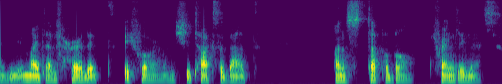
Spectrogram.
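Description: Very slow, monotone speech from a man with a French accent, medium-pitched with a dark, mellow tone. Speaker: meditation teacher. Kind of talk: dharma talk and guided meditation. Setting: video call. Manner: soft-spoken.

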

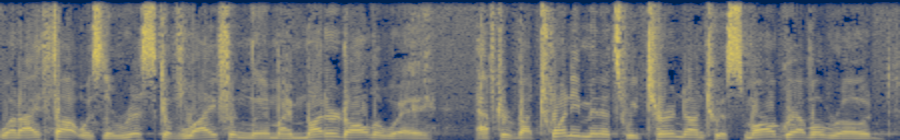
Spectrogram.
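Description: Just a natural reading voice

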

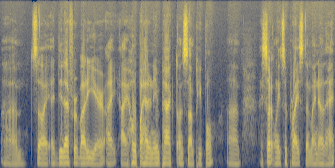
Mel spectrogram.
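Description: Talking at a fairly quick pace, a man with vocal fry keeps a medium pitch and fairly even intonation in a dry, close sound with no echo. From Sweden. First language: Swedish. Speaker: conference attendee. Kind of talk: casual talk.

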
